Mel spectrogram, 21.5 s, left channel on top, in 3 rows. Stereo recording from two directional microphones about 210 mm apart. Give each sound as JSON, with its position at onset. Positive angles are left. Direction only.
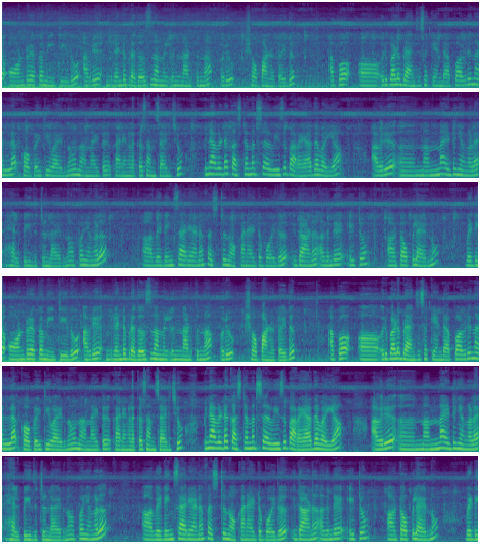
{"t": 0.0, "sound": "a woman's voice", "side_deg": -25}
